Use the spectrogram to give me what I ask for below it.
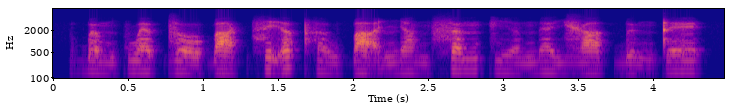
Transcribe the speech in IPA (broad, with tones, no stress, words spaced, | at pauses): ɓə˧˩m kwɛ˨˩p̚zo˧˩ɓa˨˩k̚sḭ˧˥ə̯ t̪ʰə̤˨˩wɓa̰ː˧˨ɲa̤˨˩ŋ sə˧nki̤˨˩ə̯ nɛ̤˨˩jɣa˨˩t̚ ɓɨ˧˩ŋt̪e˧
